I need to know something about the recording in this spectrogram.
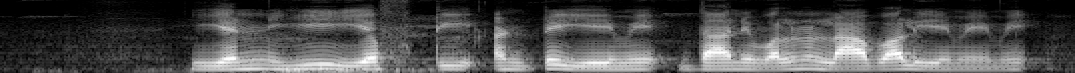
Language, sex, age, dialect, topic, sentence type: Telugu, female, 36-40, Southern, banking, question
